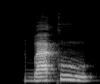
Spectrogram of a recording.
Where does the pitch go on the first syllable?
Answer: high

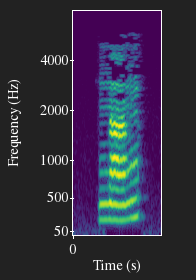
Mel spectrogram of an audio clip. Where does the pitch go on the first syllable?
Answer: rising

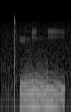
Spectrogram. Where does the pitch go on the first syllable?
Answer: rising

